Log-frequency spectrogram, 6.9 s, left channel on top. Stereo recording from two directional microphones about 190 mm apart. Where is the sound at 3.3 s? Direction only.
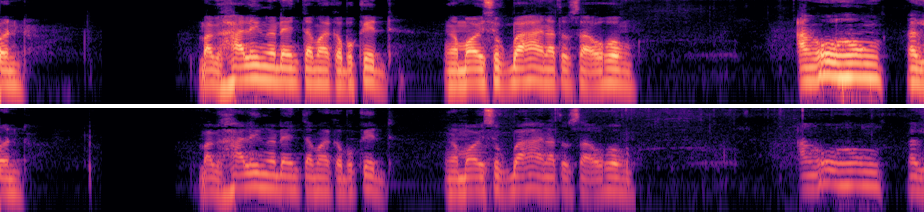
30° left (ahead or behind).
